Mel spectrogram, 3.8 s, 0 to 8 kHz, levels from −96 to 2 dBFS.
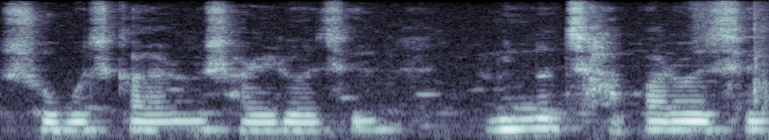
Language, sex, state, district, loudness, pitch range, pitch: Bengali, male, West Bengal, Dakshin Dinajpur, -16 LUFS, 140-150 Hz, 145 Hz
